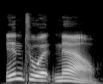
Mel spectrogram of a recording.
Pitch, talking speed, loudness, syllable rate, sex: 170 Hz, 175 wpm, -15 LUFS, 4.4 syllables/s, male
